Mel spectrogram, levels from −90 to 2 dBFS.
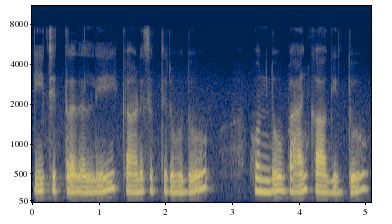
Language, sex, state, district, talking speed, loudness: Kannada, female, Karnataka, Bangalore, 70 wpm, -19 LUFS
